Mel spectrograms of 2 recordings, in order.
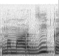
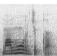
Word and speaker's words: момордика: всевозможных названий можно привести правильное название это момордика или момордика вот сразу об этих двух вариантах произношения по-латыни ударение на второй слог момордика но у нас средней полосе как-то вот принято называть именно момордика и я от скольких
